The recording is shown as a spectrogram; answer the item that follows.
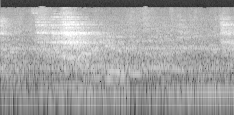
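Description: Indistinct voices over the background noise of a working kitchen, with a brief burst of clatter about half a second in.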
